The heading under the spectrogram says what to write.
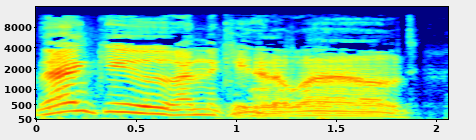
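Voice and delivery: grandiose puppet character voice. Voicing a puppet picked out of the box, the king of the world: king of the world puppet voice. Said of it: "it's a good character".

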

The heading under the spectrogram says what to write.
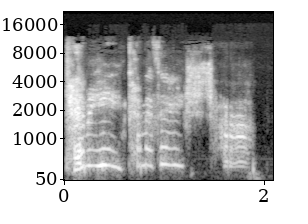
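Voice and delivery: mock very high, drawn-out hollering scream. Retelling how a neighbor screamed at a loud kid: imitating someone screaming to be quiet. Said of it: "you'd hear her like".

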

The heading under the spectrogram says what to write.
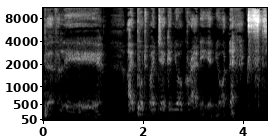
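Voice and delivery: eerie, creepy whispered ghost voice. Retelling what a ghost's voice said to Bev: creepy ghost voice. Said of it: "this really creepy ass voice is like".

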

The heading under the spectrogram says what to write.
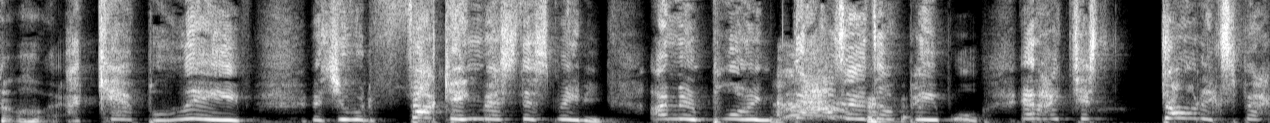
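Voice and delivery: very high, ranting, scolding yell. Retelling Tom Cruise yelling at her: Tom Cruise yelling impression. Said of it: "Tom Cruise just yelling at her".

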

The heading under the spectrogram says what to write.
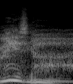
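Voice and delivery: very low, dead, flat voice with no feeling. Speaker leading a crowd mimics their weak response, imitating a feelingless response. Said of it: "that was like no feeling".

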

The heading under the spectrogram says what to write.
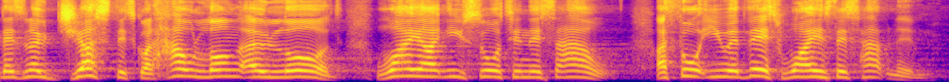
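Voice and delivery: put-on stroppy teen outburst. Describing David's worship songs as sounding like a teenage boy: mock-stroppy David impression. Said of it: "sounds more like a kind of stroppy teenage boy".

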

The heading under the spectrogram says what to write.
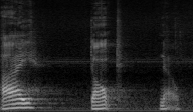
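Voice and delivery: drawn out very slowly, deliberate delivery. Speaker boiling it down for listeners so they can write it down, said very slowly. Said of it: "I'm going to say this slowly".

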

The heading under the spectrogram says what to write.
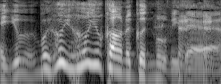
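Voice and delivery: swooping, animated wise-guy voice, pitch swinging around. Imitating Joe Pesci, challenging a co-host's words: Joe Pesci impression. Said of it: "That was my Pesci".

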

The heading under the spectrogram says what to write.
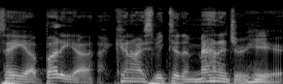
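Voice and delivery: put-on American accent, halting with uhs. Retelling dad speaking to a restaurant worker, in a put-on american accent. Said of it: "he put on his American accent".

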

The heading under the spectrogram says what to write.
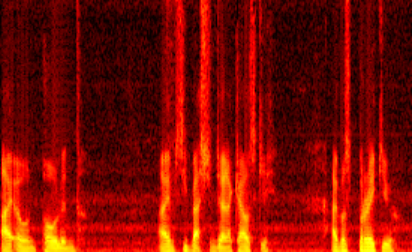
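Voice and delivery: quiet fake Russian accent. Voicing a man he is talking about, the speaker does a Drago voice. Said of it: "he actually talks like Drago".

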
